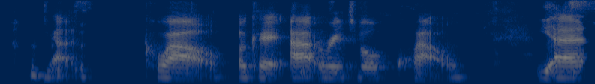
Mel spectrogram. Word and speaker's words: Kwaw: Last name is KWAW, pronounced Quow, like wow. Yes. Quow.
